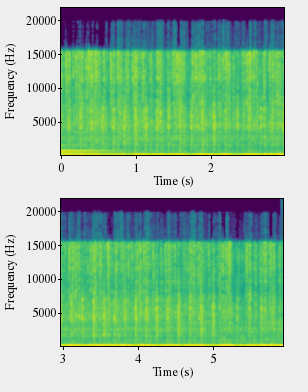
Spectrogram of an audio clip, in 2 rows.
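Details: Chevrolet Camaro Z28 with LS1 V8, Comp Cams cam and SLP parts, idling with a steady deep knock tapping through the rumble from a spun rod bearing.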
